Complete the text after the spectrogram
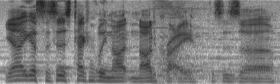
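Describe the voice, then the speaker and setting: A man's voice: mid-range voice, fairly quick, music in the background. A man from Germany with a German accent, a native German speaker, rambling and thinking aloud in casual live-stream commentary while he plays. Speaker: game streamer.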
